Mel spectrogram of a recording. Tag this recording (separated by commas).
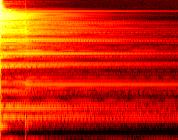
Percussion, Cymbal, Musical instrument, Crash cymbal, Music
